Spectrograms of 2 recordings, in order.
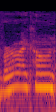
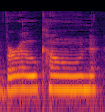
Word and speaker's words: Veroicone: that I go into when they say my name wrong um and even in raids people would be like Vero cone or Vero icone like people say the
